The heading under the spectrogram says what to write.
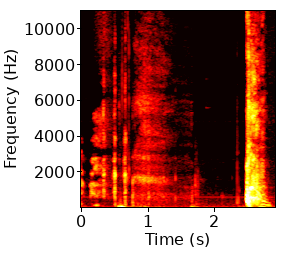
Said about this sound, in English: I literally was just coughing. It's just an inconvenient cough.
